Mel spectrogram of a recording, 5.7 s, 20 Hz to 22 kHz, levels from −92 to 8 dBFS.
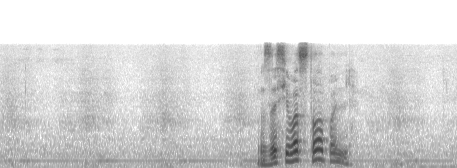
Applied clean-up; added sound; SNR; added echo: none; none; none; none.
